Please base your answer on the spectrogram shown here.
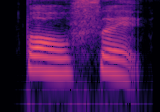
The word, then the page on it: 报废: bào fèi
